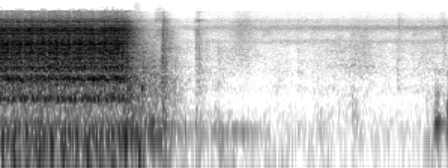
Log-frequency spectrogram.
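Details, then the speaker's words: Hobart welder generator, unused for years, battery weak so jump box added: fast, even cranking about three beats a second for two seconds, never catches; fuel starved, fuel then dribbled into the carburetor. "sign we're definitely uh needing a little feel help that's for sure pull this air cleaner off and dribble a little fuel down the carburetor"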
